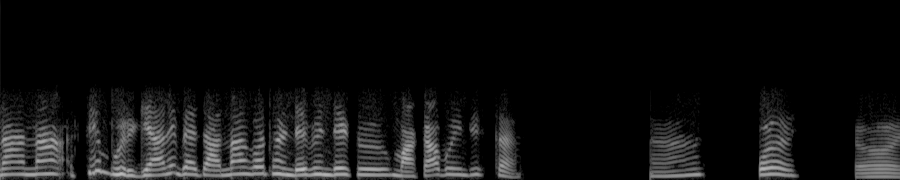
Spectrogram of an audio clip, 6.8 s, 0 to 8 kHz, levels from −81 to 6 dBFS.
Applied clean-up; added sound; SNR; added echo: none; none; none; none.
